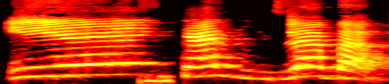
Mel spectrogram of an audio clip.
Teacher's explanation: নুন সাকিনের পরে কাফ আসছে ইকফার হরফ গুন্না পাতলা হবে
